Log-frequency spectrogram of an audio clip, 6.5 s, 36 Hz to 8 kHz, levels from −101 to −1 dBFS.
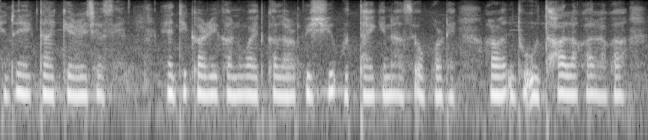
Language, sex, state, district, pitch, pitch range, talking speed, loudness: Nagamese, female, Nagaland, Dimapur, 210 Hz, 205-220 Hz, 185 wpm, -16 LUFS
